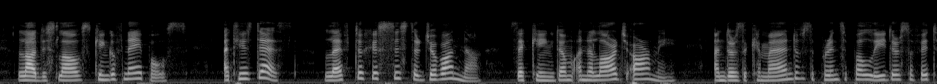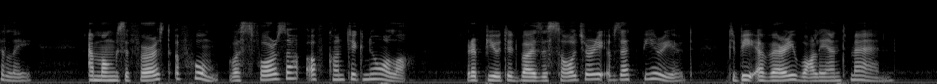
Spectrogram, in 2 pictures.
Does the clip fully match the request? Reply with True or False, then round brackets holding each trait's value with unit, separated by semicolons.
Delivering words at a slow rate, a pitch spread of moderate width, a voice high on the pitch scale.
False (155 wpm; 4.1 semitones; 200 Hz)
